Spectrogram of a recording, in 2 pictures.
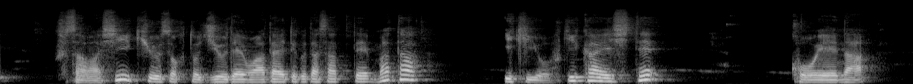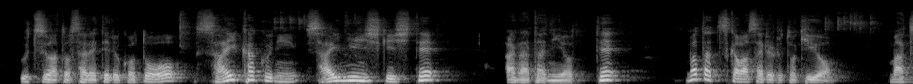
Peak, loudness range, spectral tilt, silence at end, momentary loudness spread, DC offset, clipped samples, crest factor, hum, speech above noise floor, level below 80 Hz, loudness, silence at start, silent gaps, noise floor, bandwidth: -6 dBFS; 3 LU; -6.5 dB/octave; 0 s; 8 LU; under 0.1%; under 0.1%; 16 dB; none; 48 dB; -52 dBFS; -20 LUFS; 0 s; none; -67 dBFS; 13.5 kHz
